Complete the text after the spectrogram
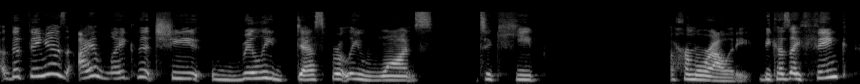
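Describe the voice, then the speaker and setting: A woman's voice: fairly high pitch, dry recording, studio quality. A woman co-hosting a podcast, chatting casually and animatedly about a TV episode, swearing freely and acting out the scenes. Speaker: podcast co-host. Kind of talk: casual recap chat.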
